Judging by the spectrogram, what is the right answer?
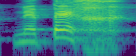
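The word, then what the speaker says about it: נפש: que al salírsele el nepesh, apúntalo ahí, el alma en el hebreo es nepesh, se pronuncia nepej. La ch en hebreo se pronuncia como J.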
